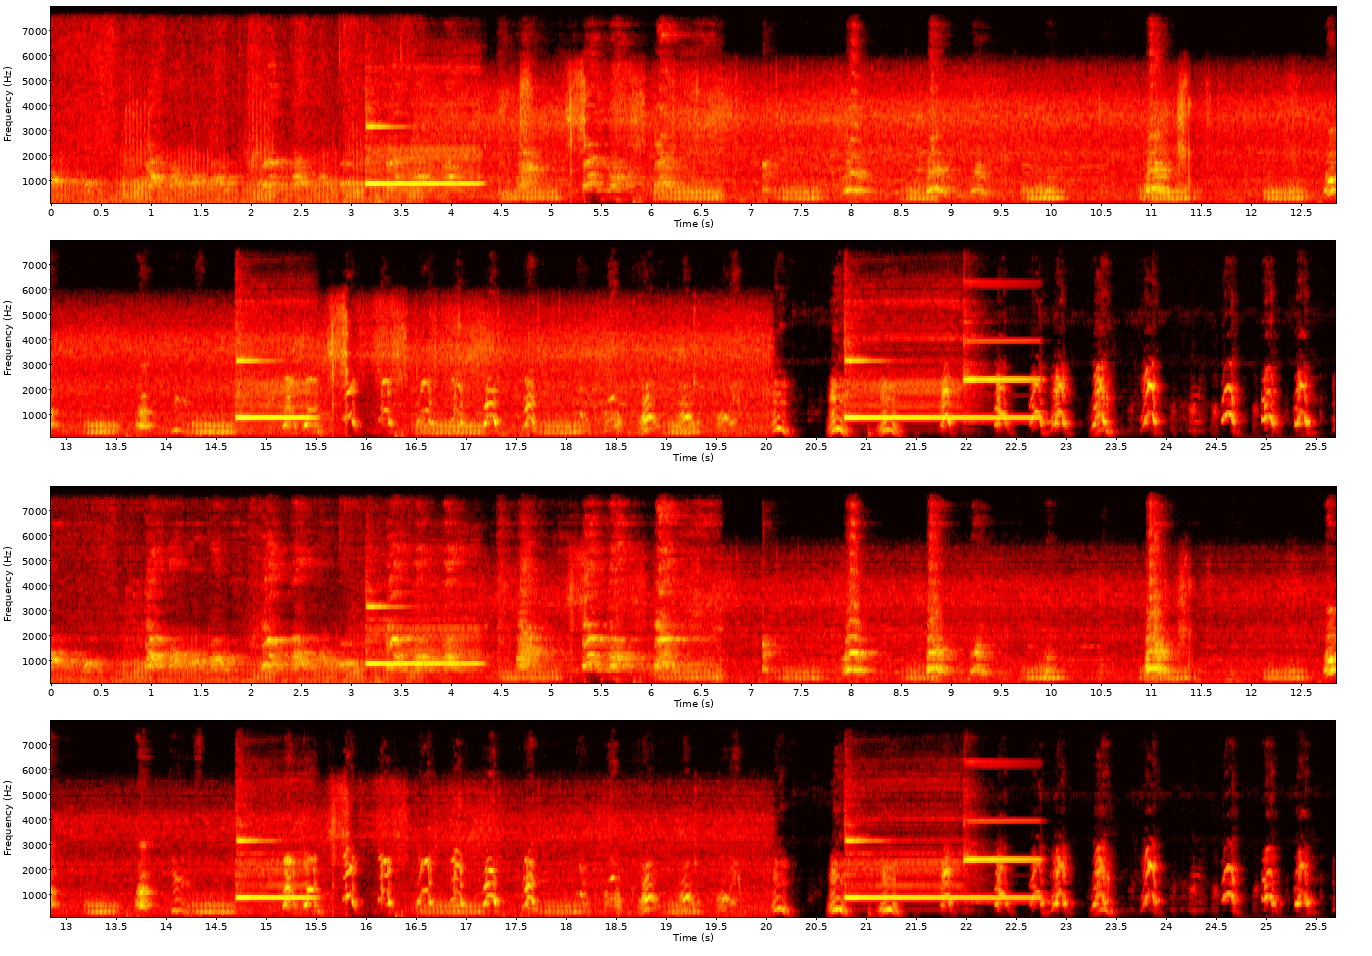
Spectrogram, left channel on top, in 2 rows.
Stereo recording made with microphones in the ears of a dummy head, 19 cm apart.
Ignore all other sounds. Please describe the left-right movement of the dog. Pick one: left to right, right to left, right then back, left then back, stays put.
right to left.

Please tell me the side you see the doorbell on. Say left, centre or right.
left.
